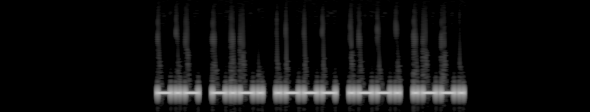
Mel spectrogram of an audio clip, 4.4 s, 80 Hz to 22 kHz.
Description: Morse code, heard as a keyed tone, about 36 wpm, 690 Hz. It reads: KCJPP
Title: Code Groups - 5 Letters - 35wpm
